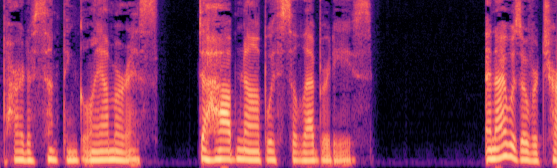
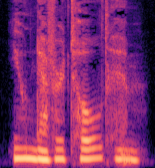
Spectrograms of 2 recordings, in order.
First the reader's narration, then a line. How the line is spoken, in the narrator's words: I said quietly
